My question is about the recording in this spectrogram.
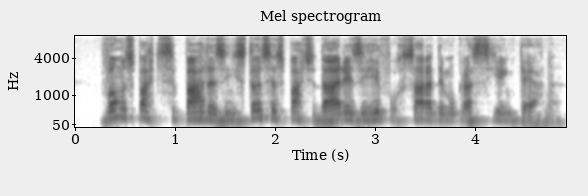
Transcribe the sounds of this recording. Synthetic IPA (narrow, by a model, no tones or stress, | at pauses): vɐ̃mʊspaɾt͡ʃi̥sipaɾd̪ɐzĩst̪ɐ̃siɐspaɾt͡ʃid̪aɾiɐzɪɦefoɾsaɾɐd̪emokɾasiɐĩnt̪ɛɾnɐ̰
